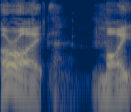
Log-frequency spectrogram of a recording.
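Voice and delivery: put-on, mock Australian accent. Co-hosts trying out accents: put-on Australian accent. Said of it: "You gotta say might".

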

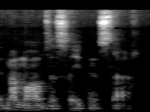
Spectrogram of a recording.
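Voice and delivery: soft, hushed, low quiet talk.

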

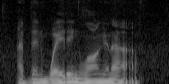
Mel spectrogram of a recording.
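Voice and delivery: usual speaking voice

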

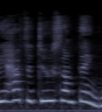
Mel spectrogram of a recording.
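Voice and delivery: whispering. Narrating a children's story, voice one character whispering to another: whispering. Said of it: "Lammy whispers to Doc".

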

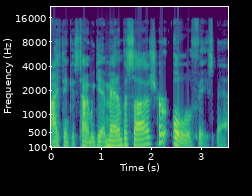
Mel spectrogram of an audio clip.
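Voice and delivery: plain

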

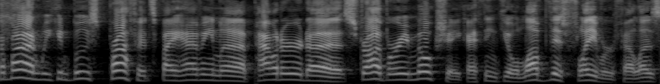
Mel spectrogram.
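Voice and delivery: high-pitched, nasal, needling voice. Reviewing a film, speaker acts out the businessman phoning the brothers: nasally Ray Kroc impression. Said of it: "portrays Roy Kroc as having a nasally sort of voice".

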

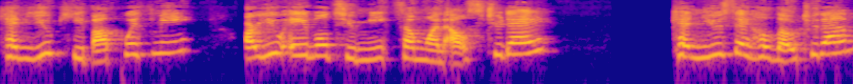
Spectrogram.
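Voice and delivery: acted, high, patronizing voice, as if talking to a child. Retelling how an interviewer kept speaking to her: mimicking interviewer talking down. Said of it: "talked like this to me".

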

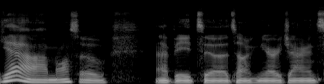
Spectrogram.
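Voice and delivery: very low, quiet, hushed, flat, unenthused drone. Balancing the co-host's excitement about Giants free agency, going low. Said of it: "let me just go low and be like".

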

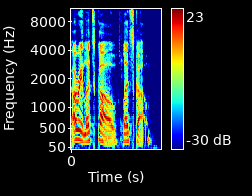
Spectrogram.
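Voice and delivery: put-on rushed, hurried urgent tone. Retelling getting in the car late: imitating own rushed urging. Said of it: "now I'm in a rush".

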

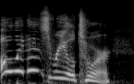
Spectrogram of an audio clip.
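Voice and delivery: ordinary talk

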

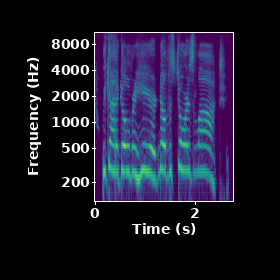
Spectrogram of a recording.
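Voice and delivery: very high, shouted calling. Retelling a movie scene with characters in the background: imitating characters yelling. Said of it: "yelling in the background".

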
